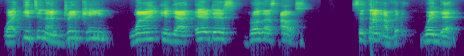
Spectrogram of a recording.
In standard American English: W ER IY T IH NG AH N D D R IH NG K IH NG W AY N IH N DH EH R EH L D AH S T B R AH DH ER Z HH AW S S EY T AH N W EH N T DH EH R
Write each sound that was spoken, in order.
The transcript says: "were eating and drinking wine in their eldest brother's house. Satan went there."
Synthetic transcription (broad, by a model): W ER IY T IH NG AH N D D R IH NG K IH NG W AY N IH N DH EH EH L D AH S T B R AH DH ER S HH AW S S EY T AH N W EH N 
